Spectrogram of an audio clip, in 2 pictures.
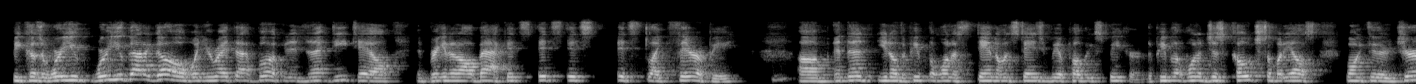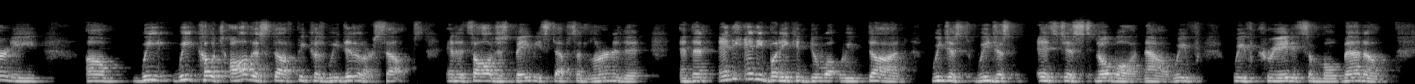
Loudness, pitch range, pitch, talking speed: -19 LUFS, 155-180 Hz, 165 Hz, 220 wpm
